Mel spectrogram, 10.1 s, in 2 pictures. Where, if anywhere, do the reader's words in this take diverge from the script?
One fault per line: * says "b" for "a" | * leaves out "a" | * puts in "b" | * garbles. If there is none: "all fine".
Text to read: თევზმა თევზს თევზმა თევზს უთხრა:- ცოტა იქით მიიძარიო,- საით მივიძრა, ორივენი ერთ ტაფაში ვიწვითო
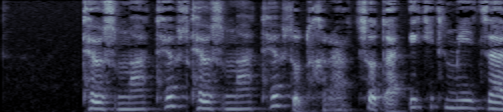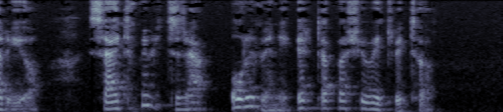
all fine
